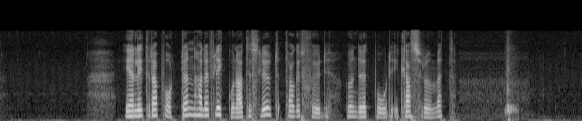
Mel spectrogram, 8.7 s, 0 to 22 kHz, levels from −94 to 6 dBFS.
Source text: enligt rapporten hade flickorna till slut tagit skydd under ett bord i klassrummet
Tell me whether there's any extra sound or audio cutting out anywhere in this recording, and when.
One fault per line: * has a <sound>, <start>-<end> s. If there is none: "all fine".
* has a whoosh, 7.6-7.8 s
